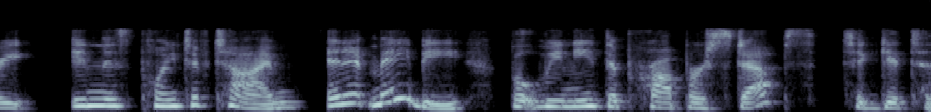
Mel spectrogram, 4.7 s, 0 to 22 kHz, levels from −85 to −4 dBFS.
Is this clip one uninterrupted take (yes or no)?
yes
